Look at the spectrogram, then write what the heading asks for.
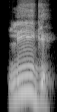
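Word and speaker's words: league: Catalogue, catalogue, you silent है। Catalogue जो book type होता है जिसमें डिस्क्रिप्शन होती है डिफरेंट चीजों की। लीग, लीग जैसे क्रिकेट मैच वगैरह खेलते हैं तो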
